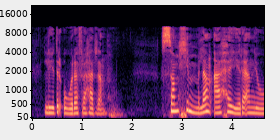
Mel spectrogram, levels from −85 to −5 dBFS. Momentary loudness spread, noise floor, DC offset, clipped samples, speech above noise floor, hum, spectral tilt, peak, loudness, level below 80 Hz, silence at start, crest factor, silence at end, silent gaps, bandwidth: 12 LU; -55 dBFS; under 0.1%; under 0.1%; 36 dB; none; -4 dB/octave; -2 dBFS; -19 LUFS; -52 dBFS; 0.25 s; 18 dB; 0 s; none; 10.5 kHz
